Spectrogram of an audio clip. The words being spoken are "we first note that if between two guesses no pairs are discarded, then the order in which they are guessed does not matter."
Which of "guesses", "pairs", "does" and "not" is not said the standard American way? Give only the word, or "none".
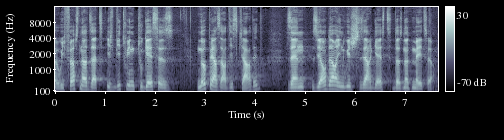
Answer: none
